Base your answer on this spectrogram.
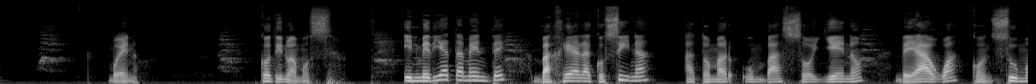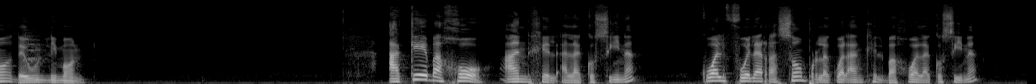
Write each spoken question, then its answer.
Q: ¿A qué bajó Ángel a la cocina?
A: Cierto, claro. Él bajó a tomar un vaso lleno de agua, con zumo de un limón.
